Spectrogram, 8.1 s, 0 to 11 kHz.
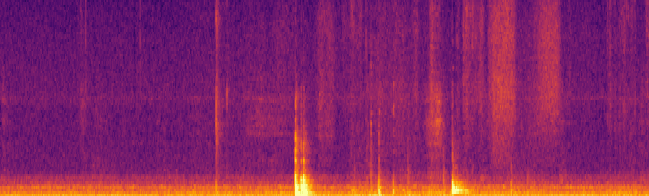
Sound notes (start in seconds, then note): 3.7 bottle thumps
